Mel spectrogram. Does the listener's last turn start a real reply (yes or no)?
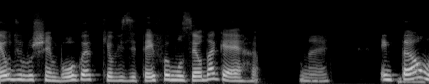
no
